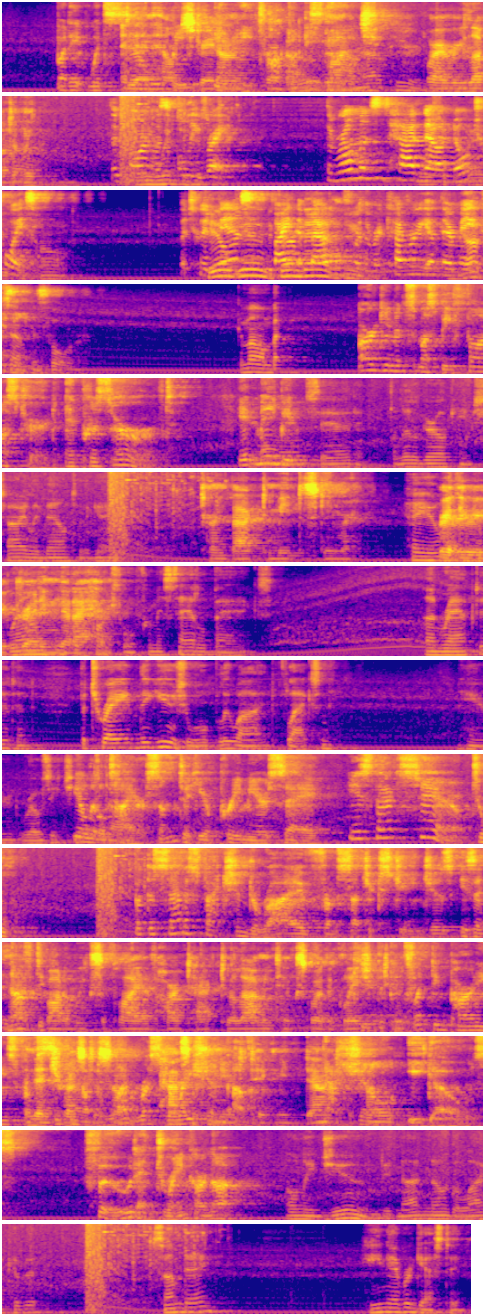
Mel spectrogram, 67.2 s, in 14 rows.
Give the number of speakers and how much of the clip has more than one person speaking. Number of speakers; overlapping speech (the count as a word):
four, about 26%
